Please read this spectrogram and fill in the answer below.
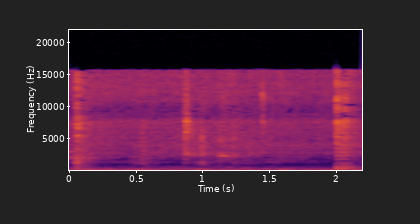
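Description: Faint, scattered ticks from whole spices (bay leaves, cardamom) starting to crackle in ghee and oil in an aluminium pressure cooker, over a low steady hum.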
